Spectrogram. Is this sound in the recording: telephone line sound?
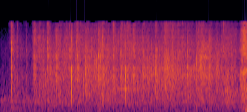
no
